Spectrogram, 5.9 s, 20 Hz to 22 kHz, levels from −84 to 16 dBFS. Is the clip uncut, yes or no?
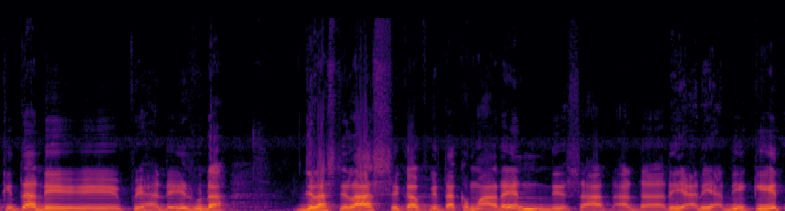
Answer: yes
